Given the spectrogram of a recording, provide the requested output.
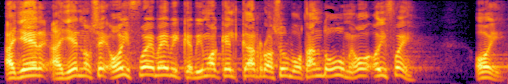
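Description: A man preaching a sermon in church as pastor, animated, firing questions at the congregation and acting out the voices he quotes. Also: sits high, normal speed, gravelly, husky.

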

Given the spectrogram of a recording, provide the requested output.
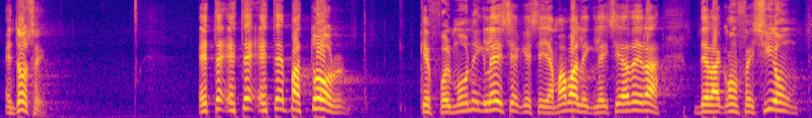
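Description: A middle-aged man from Rico, preaching a conversational sermon in a lively, rambling storytelling way with rhetorical questions. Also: high voice, a little slow, long pauses. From Puerto Rico. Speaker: pastor.

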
